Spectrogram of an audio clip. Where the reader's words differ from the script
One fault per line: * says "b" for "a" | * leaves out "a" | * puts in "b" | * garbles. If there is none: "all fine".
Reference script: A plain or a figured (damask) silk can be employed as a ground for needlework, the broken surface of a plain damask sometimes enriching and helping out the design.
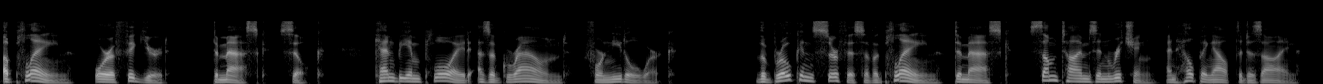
all fine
